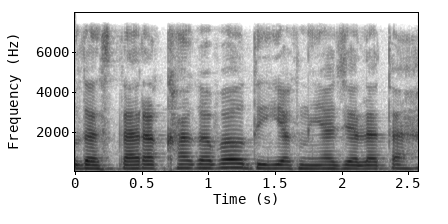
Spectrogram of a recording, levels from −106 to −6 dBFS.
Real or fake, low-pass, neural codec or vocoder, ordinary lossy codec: real; 7.2 kHz; none; none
